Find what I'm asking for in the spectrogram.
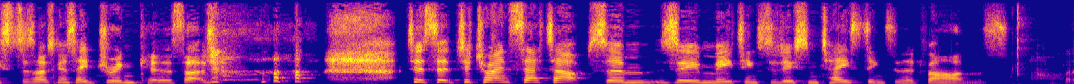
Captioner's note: laughs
